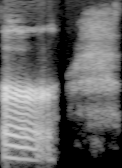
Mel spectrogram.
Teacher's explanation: you put your tongue curled back near the front but curled back and you just make noise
